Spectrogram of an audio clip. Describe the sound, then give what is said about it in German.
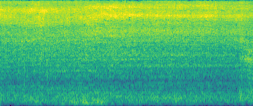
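Fish sizzles steadily on the smooth plate of a hot electric grill with its heat control turned down, a continuous bright hiss and crackle that holds an even loudness throughout, with no voices. “Ich habe den Regler jetzt runtergeregelt und nehme jetzt die glatte Fläche und setze unseren Fisch einfach da drauf.”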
